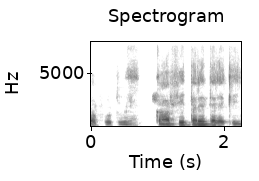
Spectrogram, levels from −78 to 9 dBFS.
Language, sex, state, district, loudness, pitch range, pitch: Hindi, male, Uttar Pradesh, Budaun, -24 LUFS, 100-115 Hz, 110 Hz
